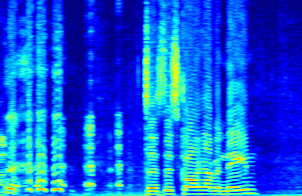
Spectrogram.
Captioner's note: laughter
